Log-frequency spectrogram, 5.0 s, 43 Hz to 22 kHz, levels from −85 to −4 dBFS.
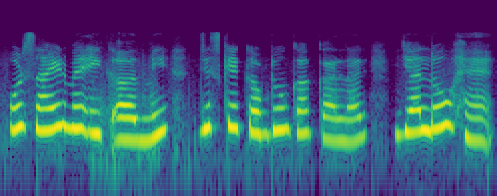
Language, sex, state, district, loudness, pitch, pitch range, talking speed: Hindi, female, Uttar Pradesh, Lalitpur, -12 LUFS, 330 Hz, 275-370 Hz, 130 wpm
